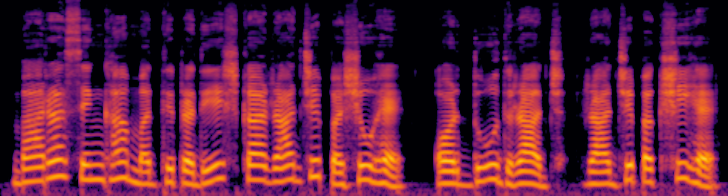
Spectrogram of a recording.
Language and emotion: Hindi, neutral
